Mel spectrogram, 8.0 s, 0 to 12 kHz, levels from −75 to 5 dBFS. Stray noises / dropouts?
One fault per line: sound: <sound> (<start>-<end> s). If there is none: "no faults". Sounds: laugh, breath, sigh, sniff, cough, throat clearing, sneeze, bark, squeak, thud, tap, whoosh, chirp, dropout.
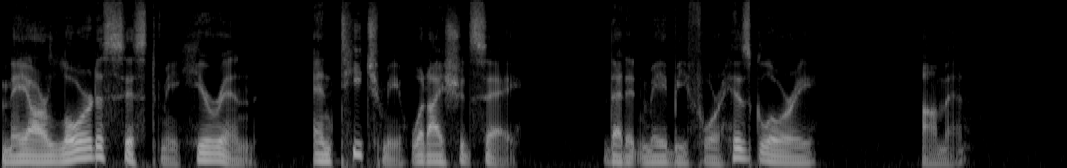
no faults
